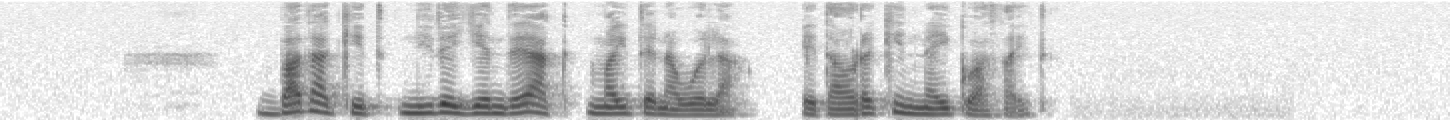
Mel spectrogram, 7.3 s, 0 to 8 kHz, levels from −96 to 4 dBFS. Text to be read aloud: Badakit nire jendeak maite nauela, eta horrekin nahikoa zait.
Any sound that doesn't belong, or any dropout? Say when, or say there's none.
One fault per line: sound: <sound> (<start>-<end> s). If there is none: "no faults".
no faults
